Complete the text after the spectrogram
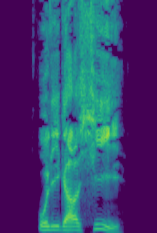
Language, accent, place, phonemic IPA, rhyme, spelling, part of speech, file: German, Germany, Berlin, /oliɡaʁˈçiː/, -iː, Oligarchie, noun, De-Oligarchie.ogg
- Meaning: oligarchy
